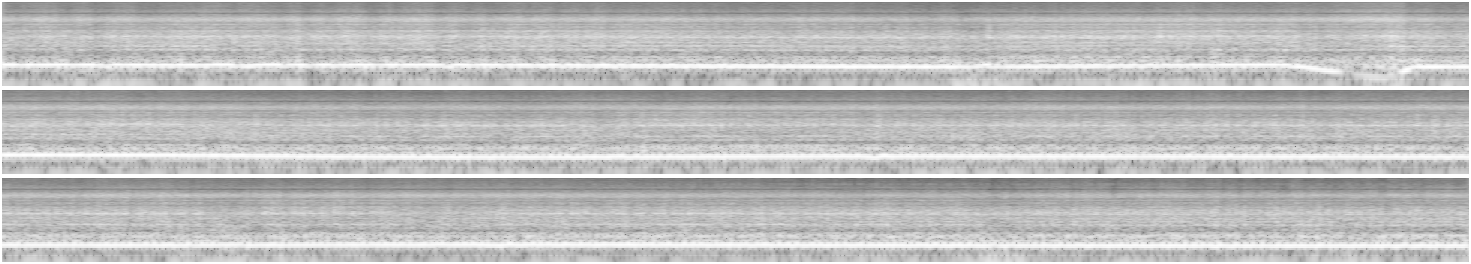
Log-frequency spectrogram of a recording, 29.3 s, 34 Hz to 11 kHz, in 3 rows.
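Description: Suzuki Bandit 650's inline-four engine running steadily under way. About nine seconds in the note dips sharply and comes back lower as the rider shifts up a gear, then holds steady.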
